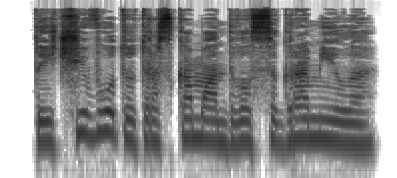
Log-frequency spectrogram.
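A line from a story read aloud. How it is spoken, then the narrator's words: Barking, angry. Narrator (Russian): рявкнула свекровь на Марка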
